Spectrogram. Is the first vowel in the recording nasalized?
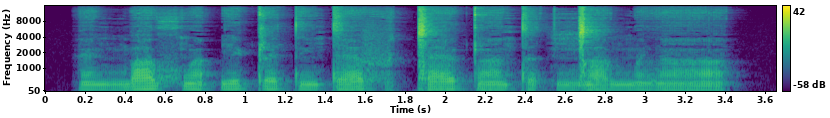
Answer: yes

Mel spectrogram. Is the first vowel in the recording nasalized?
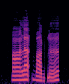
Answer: yes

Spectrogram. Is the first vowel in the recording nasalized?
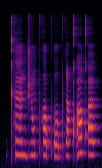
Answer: yes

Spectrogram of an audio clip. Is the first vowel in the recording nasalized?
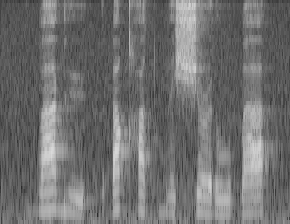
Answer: no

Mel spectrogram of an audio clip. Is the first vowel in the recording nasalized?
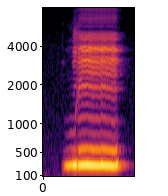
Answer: yes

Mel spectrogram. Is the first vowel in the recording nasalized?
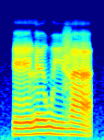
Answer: yes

